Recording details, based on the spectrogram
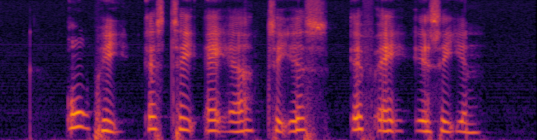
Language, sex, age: Danish, female, 25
